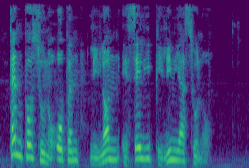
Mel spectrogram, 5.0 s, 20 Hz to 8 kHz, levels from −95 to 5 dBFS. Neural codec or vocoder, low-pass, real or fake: none; 7.2 kHz; real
